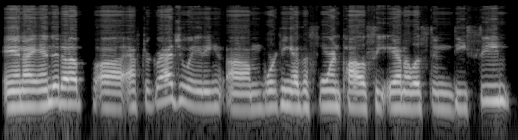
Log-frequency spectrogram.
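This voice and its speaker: A woman's voice: medium pitch, fairly quick, no room sound. A middle-aged woman who grew up in Brazil and speaks both Portuguese and English, telling her story as an interview guest in a chatty, rambling way with many fillers and restarts. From born in the United States, raised in Brazil. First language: bilingual in Portuguese and English. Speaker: interview guest, forest school founder. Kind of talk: casual interview conversation.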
